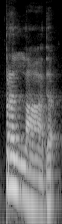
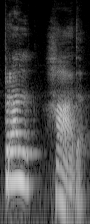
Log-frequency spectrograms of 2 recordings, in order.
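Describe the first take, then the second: First: There is no h sound at all. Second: The h sound comes after the l. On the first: "the h is totally lost" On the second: "where you interchange the h sound and the l sound"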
